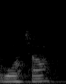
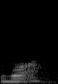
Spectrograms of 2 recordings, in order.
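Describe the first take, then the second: First: The middle T is clearly pronounced. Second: The middle T is left silent. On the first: The speaker calls it wrong. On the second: The speaker calls it right. "if the T's in the middle of a word ... it's silent. So um, water would be a good one"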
